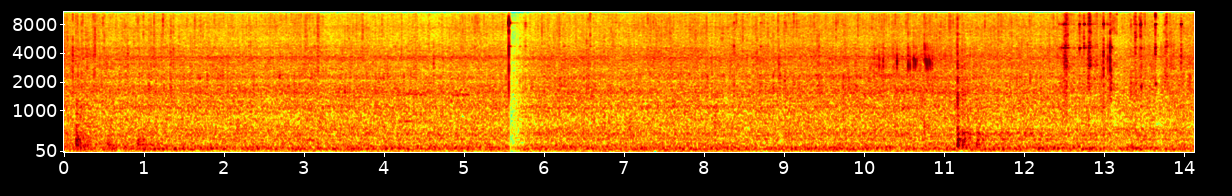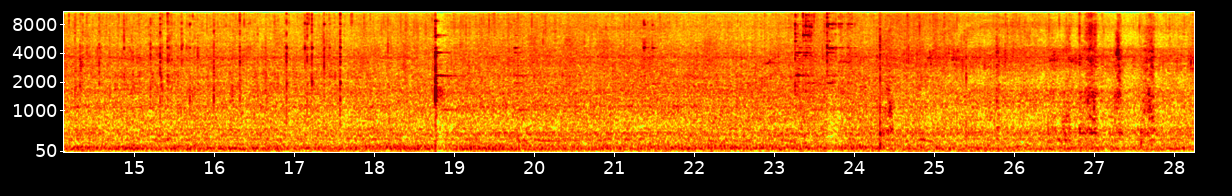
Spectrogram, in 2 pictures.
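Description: Diced onion, potato and tomato sizzling steadily in oil in a nonstick frying pan. There is a single sharp click about six seconds in, and from about ten seconds on there are scattered scrapes and taps as a wooden spatula stirs the vegetables in the pan.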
